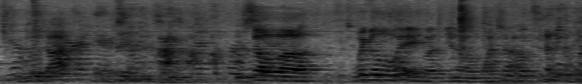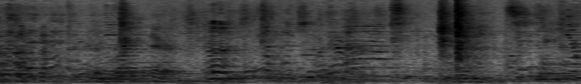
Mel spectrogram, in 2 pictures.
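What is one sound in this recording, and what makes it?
A large wind band plays music in an echoing hall.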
